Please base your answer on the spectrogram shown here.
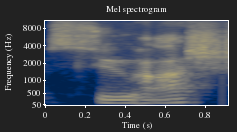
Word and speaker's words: Suhash: We have, I'm not going to pronounce it right, Suhash, is that right? Suhash? Yeah, that's right.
